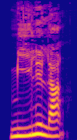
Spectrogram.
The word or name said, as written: milelang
